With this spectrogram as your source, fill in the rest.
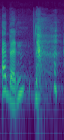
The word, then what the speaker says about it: Eben: We took David, his brother Eben, which I've pronounced his name wrong for 6 months. We've been saying Eben, but it's Eben, and all the Kilburn kids to Pismo Beach.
